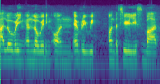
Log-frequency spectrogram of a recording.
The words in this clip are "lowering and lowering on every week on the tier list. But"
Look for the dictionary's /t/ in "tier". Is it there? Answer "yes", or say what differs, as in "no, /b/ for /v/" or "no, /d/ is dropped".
no, /s/ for /t/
